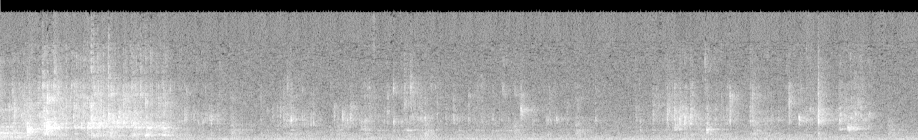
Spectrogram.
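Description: Liquid, a gari-style fermented ginger solution, pours through a funnel into a jar with a steady near splash that gives way to softer trickles and drips, with no talk.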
